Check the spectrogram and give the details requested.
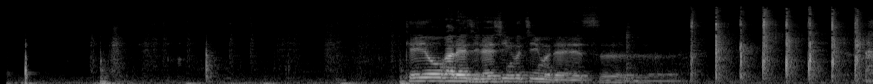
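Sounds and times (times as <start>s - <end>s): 
speech: 4.1s - 6.6s
rhythmic hand clapping: 6.8s - 8.7s.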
